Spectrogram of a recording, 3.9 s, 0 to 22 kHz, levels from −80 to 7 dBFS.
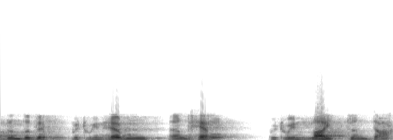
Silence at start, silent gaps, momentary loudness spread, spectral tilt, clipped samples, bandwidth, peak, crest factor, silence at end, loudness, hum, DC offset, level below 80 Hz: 0 s; none; 16 LU; -8.5 dB/octave; under 0.1%; 5.6 kHz; -2 dBFS; 18 dB; 0 s; -18 LUFS; none; under 0.1%; -60 dBFS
